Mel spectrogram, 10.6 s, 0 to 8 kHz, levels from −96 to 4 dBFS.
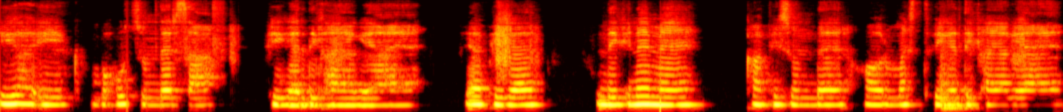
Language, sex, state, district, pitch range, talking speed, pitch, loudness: Hindi, female, Bihar, Jahanabad, 195-210 Hz, 125 wpm, 200 Hz, -19 LUFS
